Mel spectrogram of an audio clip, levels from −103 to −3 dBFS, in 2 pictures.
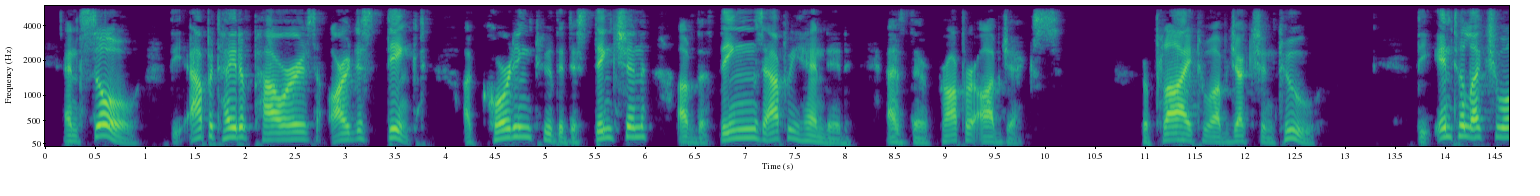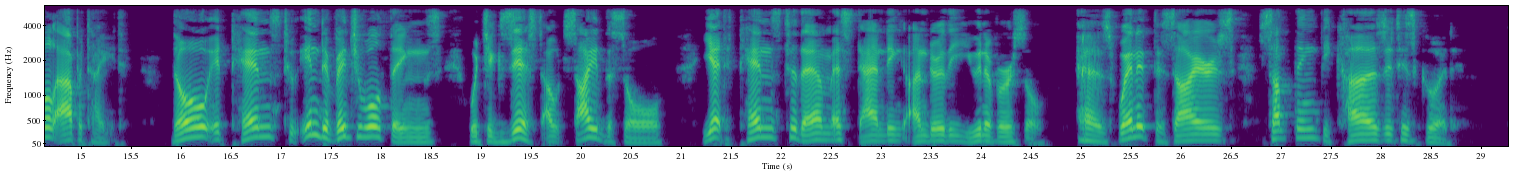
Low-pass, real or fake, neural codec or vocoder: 5.4 kHz; real; none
